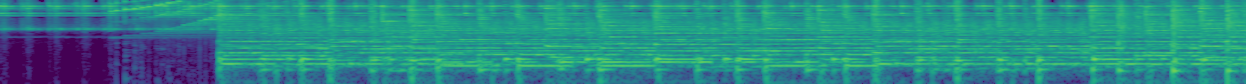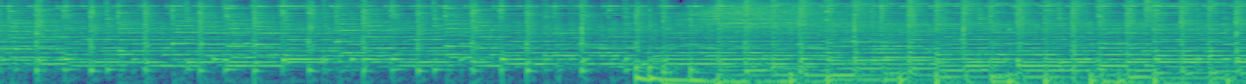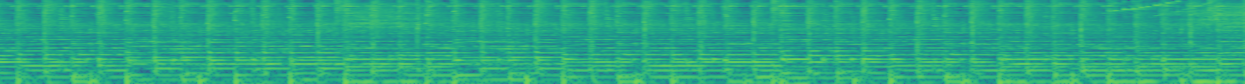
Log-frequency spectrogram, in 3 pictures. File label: Christmas Beat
